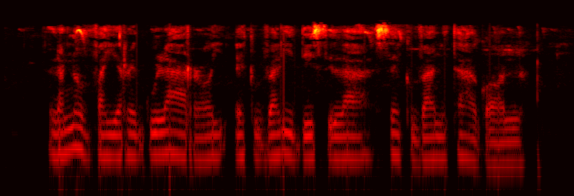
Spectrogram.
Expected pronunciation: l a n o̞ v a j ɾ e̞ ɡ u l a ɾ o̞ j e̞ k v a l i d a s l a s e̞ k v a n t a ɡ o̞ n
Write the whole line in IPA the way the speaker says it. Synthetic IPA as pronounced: l a n o̞ v a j ɾ e̞ ɡ u l a ɾ o̞ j e̞ k v a l i d i s l a s e̞ k v a n t a ɡ o̞ n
